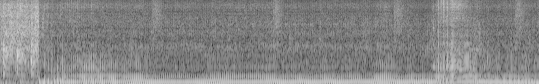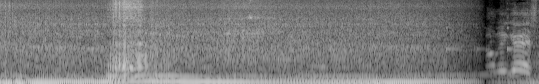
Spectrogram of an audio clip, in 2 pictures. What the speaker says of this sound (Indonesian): Dan kita dengar suara knalpotnya dulu.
